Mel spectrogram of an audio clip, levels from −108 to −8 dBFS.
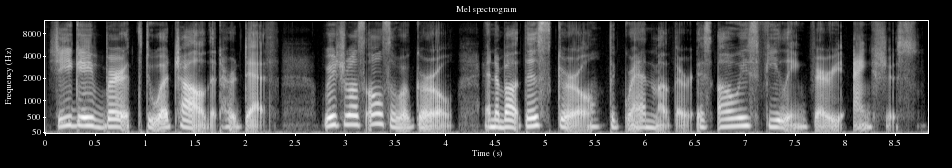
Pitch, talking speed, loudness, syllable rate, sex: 225 Hz, 170 wpm, -21 LUFS, 4.6 syllables/s, female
